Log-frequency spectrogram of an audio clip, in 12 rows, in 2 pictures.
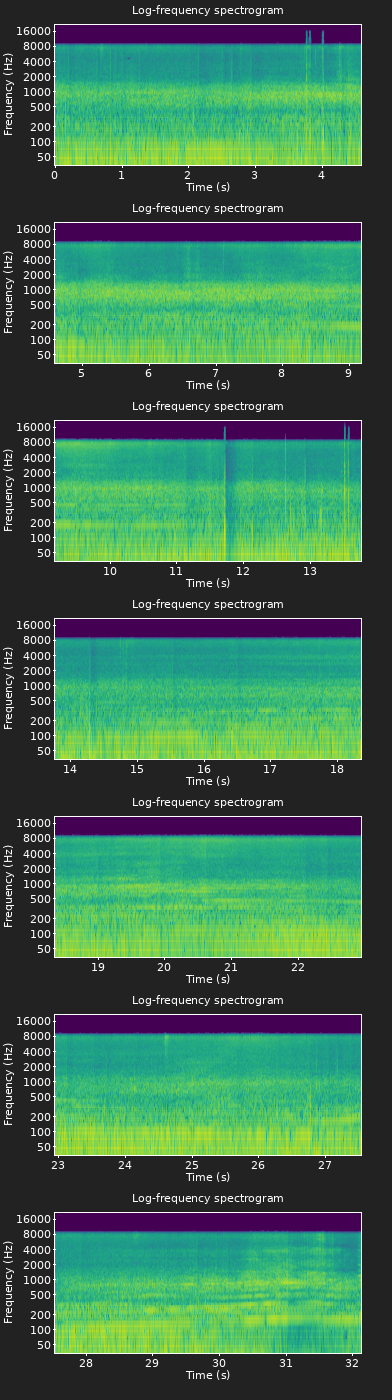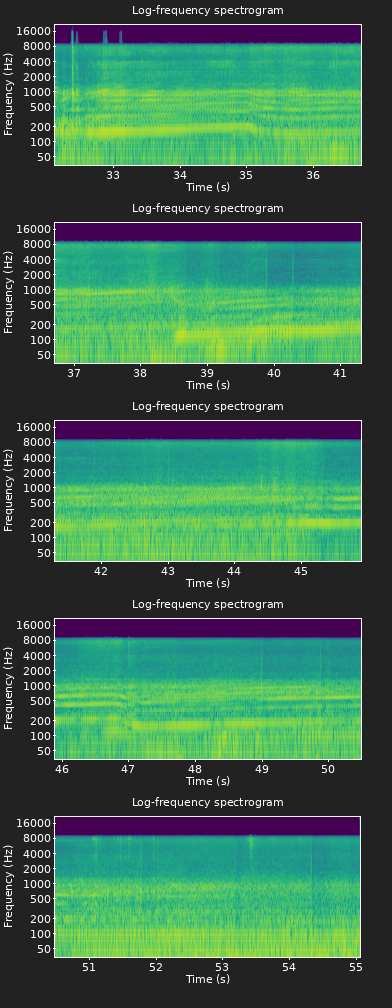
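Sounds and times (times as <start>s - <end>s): rumble of other engines: 0.0s - 55.0s
car engine accelerating hard: 26.2s - 52.0s.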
